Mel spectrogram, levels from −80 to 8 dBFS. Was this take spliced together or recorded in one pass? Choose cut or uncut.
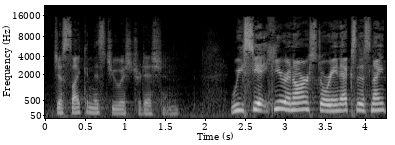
uncut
